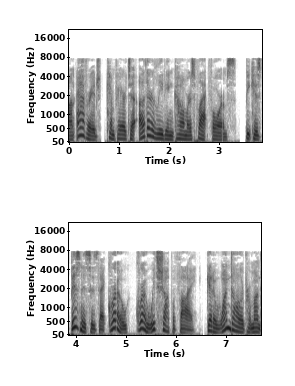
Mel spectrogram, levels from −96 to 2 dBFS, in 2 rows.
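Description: Throughout, the speech sounds rough and grainy with plainly audible coding damage, likely from low-delay AAC compression such as AAC-ELD, fitting a bitrate around 32 kbps. At 3.05 to 3.10 s, after "to other leading commerce", and again at 4.79 to 4.83 s, after "because businesses that", there is a brief dip of about 30 ms, consistent with AAC frame loss with muting. Each time, the decoder zeroed one frame's spectrum, and the overlapping windows fade the sound out and back in.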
